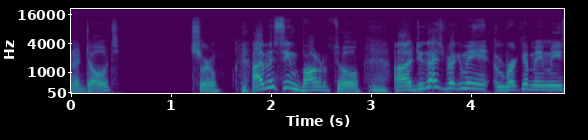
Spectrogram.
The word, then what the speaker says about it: Boruto: I haven't seen Boruto.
